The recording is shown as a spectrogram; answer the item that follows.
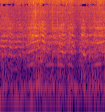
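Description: Small electric motor with a roller-chain drive powering a homemade cart's axle, its whine rising and falling in pitch as it runs.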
